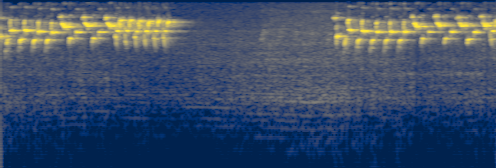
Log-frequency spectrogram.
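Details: Twittering song of a European goldfinch in two fast bursts of high, liquid, tinkling notes, separated by a short pause of background hiss.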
